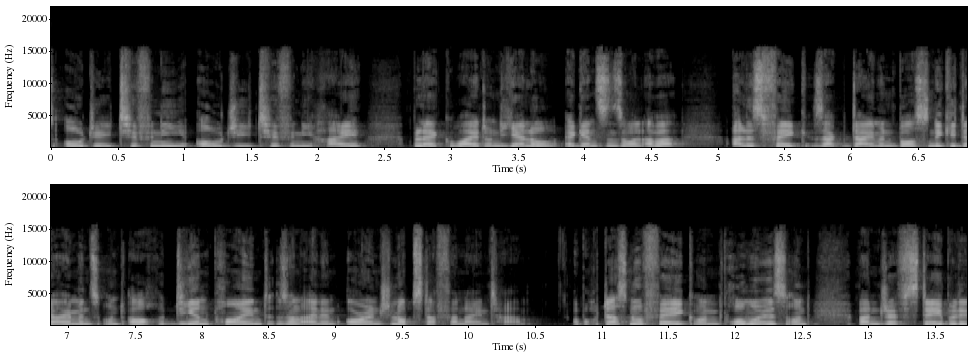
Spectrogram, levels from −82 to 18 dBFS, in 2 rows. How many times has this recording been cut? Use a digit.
1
